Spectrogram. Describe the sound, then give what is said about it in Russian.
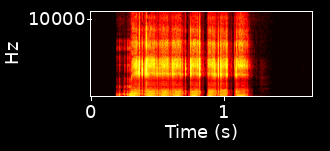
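Goats bleat together in one loud burst of about a second: a wavering, nasal cry broken into several quick pulses, heard on its own. “Козы уставились на женщину спокойными глазами, с длинными пушистыми ресницами и одновременно заблеяли.”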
